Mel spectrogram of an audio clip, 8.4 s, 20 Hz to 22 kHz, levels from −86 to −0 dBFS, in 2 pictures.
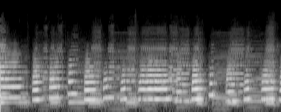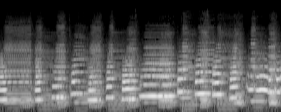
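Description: No technical faults are audible.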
